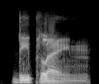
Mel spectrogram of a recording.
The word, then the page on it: deplane: British English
